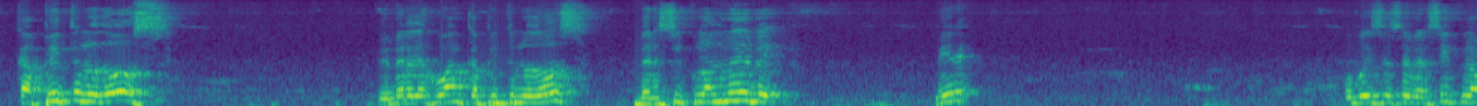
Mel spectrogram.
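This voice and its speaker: High-voiced preacher in echoey church. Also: male voice, mellow, slight background noise. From El Salvador. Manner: addresses the congregation directly, with repeated rhetorical questions; slow, emphatic delivery of scripture. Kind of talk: sermon.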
